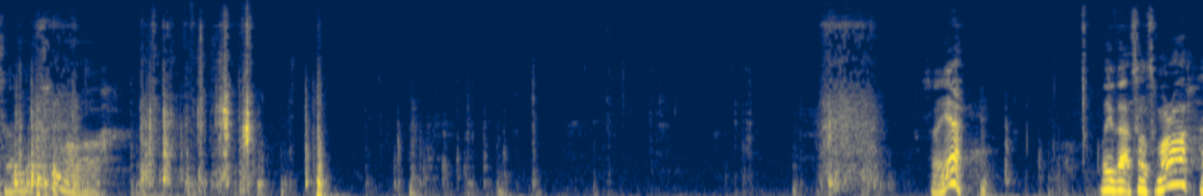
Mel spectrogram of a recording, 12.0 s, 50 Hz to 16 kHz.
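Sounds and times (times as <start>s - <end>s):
faint taps and rustles: 2.6s - 8.1s, 9.7s - 11.0s.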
